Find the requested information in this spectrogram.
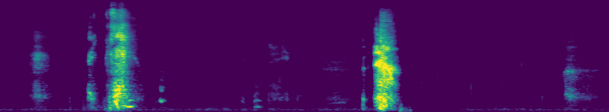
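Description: Two loud explosive sneezes, each with a brief intake before it, plus a few softer sounds between and after.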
